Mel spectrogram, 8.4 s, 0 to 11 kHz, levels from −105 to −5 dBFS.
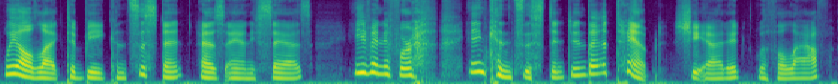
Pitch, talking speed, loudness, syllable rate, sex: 210 Hz, 145 wpm, -20 LUFS, 4.5 syllables/s, female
